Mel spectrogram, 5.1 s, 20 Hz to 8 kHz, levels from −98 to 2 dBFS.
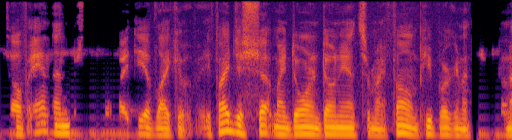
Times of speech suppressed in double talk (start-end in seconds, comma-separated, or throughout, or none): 0.00-1.46, 4.71-5.07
